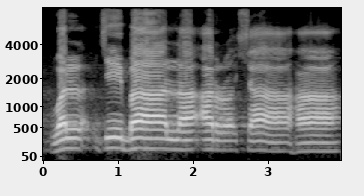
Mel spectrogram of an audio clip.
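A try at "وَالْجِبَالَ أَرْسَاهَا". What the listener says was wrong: Arnya tebal juga. Ro sukun itu kalau sebelumnya fathah atau dhamma ditebalkan bacanya.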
